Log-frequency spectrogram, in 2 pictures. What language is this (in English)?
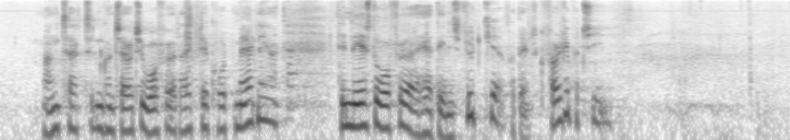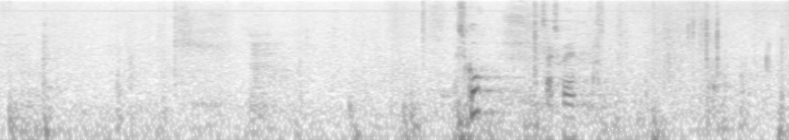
Danish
